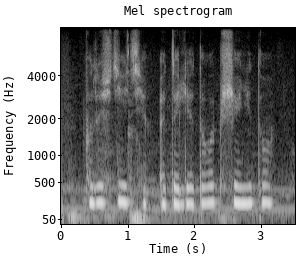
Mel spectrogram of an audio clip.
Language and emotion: Russian, sad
